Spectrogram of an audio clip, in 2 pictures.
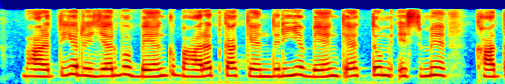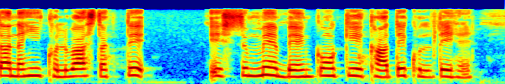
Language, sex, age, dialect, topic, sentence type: Hindi, female, 18-24, Kanauji Braj Bhasha, banking, statement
